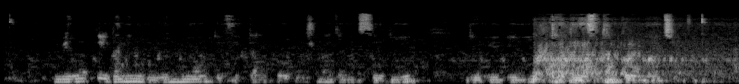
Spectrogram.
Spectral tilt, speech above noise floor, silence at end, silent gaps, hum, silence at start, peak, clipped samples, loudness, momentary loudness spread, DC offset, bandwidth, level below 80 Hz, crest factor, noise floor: -4 dB/octave; 22 dB; 0 s; none; none; 0.1 s; -4 dBFS; under 0.1%; -24 LUFS; 19 LU; under 0.1%; 11.5 kHz; -54 dBFS; 22 dB; -47 dBFS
